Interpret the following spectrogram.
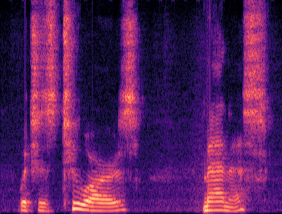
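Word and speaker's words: Manus: Manis, which is 1 N M U S.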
